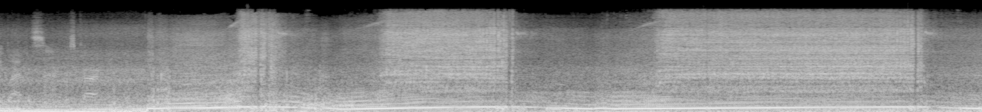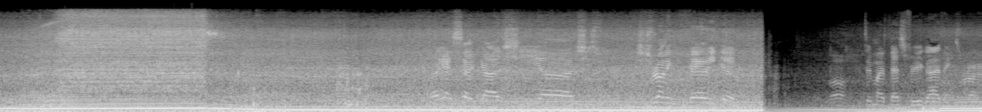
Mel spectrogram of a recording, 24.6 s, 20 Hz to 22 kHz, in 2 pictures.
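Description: Subaru WRX engine running under boost at about 18 psi, revving up and down through several loud rising and falling sweeps before settling into a steady idle, with someone talking over it.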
